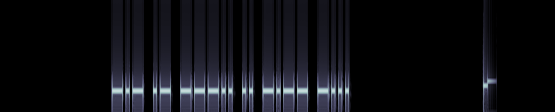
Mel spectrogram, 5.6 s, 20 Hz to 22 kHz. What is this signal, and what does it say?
Morse code, heard as a keyed tone, about 34 wpm, 700 Hz. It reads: KA8IYB
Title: USA Call Signs 35wpm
